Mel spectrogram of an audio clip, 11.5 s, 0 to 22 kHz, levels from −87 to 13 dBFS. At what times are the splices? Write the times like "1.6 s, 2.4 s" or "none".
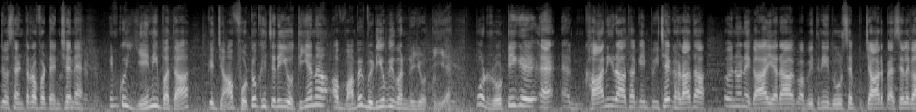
5.8 s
